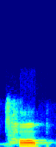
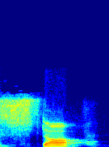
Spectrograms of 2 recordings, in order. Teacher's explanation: aspirated t versus unaspirated t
